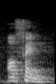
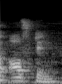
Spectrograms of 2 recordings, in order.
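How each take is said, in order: First: ऑफन with no "t", "OFF-en"; correct silent t. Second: ऑफ्टन with the "t" sounded, "OFF-ten"; common t-sounded reading. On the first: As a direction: model ऑफन leaving the t silent. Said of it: "इसको पढ़ा जाएगा दोस्तों". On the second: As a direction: quote ऑफ्टन with an audible t. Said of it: "अक्सर लोग यही पढ़ देते हैं". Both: Shown as a demonstration.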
